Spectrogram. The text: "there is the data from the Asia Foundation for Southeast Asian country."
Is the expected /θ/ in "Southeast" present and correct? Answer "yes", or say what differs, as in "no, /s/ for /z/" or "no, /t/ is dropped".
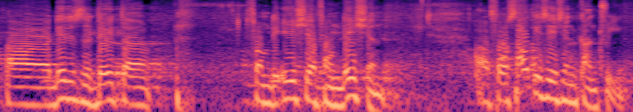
no, /t/ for /θ/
